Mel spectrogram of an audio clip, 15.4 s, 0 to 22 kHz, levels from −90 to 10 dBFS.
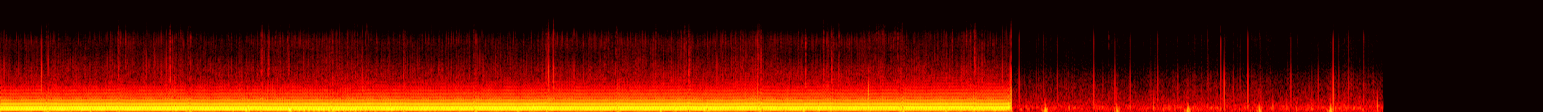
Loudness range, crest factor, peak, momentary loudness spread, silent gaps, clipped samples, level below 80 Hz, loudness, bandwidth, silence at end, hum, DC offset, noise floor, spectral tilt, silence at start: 5 LU; 12 dB; -6 dBFS; 2 LU; none; under 0.1%; -38 dBFS; -17 LUFS; 2 kHz; 2.1 s; none; under 0.1%; under -90 dBFS; -13 dB/octave; 0 s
